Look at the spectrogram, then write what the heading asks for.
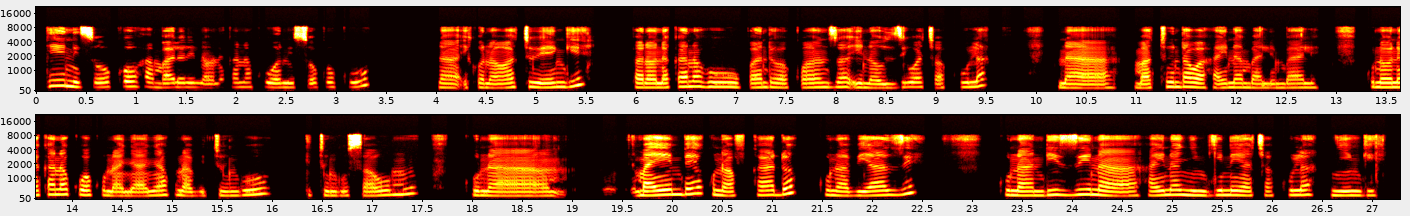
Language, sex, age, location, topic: Swahili, female, 25-35, Nakuru, finance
